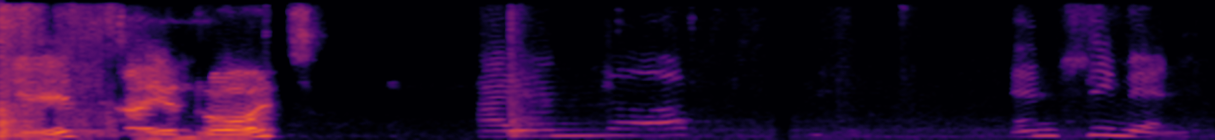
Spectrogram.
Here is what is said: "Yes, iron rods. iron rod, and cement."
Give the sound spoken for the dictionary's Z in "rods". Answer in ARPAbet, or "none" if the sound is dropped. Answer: none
